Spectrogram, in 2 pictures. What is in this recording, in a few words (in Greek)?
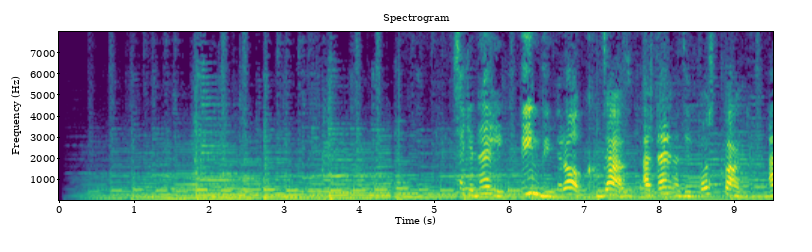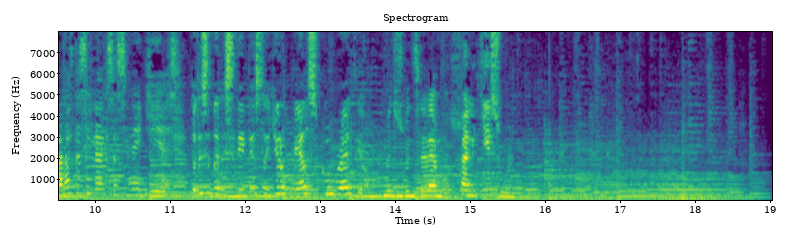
spot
